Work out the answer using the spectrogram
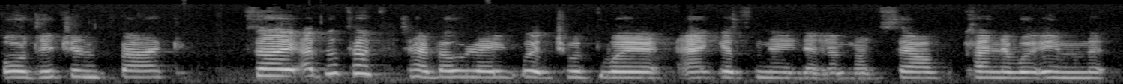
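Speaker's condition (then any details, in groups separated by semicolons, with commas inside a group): Cerebral palsy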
